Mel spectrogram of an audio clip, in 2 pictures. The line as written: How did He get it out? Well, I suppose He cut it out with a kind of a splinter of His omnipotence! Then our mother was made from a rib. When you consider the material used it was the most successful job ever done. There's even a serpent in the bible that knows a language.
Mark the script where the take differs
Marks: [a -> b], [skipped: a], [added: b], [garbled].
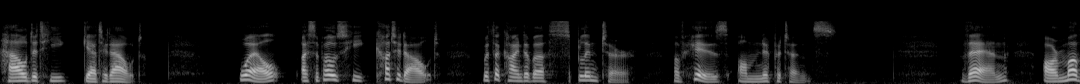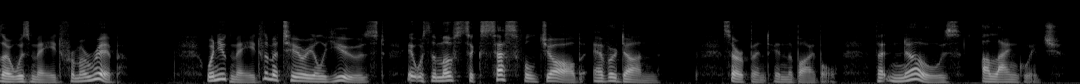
How did He get it out? Well, I suppose He cut it out with a kind of a splinter of His omnipotence! Then our mother was made from a rib. When you [consider -> made] the material used it was the most successful job ever done. [skipped: There's even a] serpent in the bible that knows a language.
